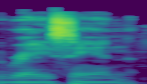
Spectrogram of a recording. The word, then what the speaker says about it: Racine: I was going to ask you, how do you say it? – I personally say Racine. It's 50-50 down the board. Racine, Racine.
